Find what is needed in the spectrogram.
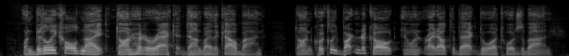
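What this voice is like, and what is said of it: New England Yankee accent. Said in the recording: “the accent of New England ... that Yankee accent”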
